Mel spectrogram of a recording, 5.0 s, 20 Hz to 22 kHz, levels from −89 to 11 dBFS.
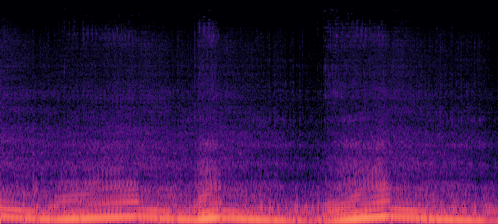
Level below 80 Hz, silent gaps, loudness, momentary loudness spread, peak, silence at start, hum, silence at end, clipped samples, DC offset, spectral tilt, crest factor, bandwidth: -26 dBFS; none; -23 LUFS; 6 LU; -10 dBFS; 0 s; none; 0 s; under 0.1%; under 0.1%; -9.5 dB/octave; 12 dB; 5.2 kHz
